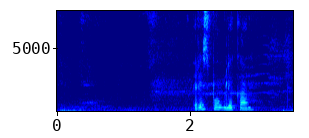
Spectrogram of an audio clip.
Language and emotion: Russian, neutral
